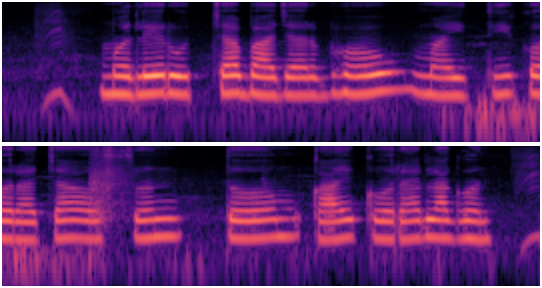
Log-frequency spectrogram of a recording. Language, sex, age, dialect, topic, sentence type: Marathi, female, 18-24, Varhadi, agriculture, question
